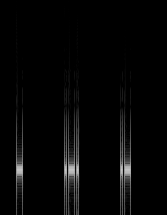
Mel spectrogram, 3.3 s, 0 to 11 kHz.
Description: Morse code, heard as a keyed tone, about 30 wpm, spaced as for 9 wpm, 700 Hz. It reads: TRA
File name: Lesson 17e - Letter u - Three Characters 30wpm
